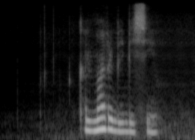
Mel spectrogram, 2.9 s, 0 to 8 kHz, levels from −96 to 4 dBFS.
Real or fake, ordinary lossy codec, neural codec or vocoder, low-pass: fake; none; codec, 24 kHz, 1.2 kbps, DualCodec; 7.2 kHz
